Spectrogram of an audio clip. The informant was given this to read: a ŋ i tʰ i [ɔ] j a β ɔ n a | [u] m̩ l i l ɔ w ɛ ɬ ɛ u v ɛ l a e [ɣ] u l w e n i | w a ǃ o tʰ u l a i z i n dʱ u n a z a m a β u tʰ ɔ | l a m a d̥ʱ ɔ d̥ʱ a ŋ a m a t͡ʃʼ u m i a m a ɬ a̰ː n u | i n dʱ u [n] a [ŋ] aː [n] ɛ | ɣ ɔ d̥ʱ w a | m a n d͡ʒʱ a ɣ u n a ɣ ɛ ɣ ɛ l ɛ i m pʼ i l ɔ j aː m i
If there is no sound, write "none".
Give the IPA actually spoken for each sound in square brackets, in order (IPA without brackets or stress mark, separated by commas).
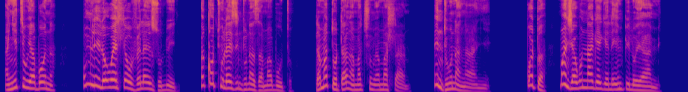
u, u, z, n, ŋ, ɲ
